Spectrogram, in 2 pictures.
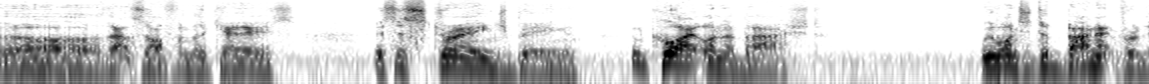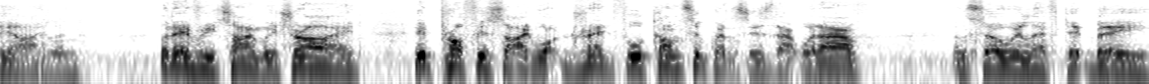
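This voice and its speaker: A man puts on a raspy character voice at a fairly high pitch. He talks at a moderate pace. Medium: video game. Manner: smug, evasive.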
